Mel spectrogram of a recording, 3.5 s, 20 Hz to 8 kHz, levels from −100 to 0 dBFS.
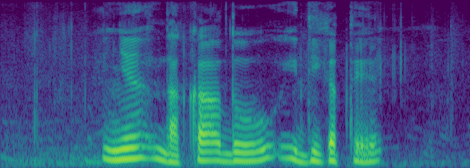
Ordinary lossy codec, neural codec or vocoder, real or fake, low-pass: none; none; real; none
